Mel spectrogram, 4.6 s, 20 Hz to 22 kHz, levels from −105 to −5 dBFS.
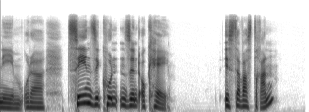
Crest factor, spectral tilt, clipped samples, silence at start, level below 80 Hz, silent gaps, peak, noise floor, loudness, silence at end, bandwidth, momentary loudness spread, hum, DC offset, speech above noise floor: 20 dB; -4.5 dB/octave; under 0.1%; 0 s; -60 dBFS; none; -6 dBFS; -79 dBFS; -23 LUFS; 0.55 s; 13.5 kHz; 10 LU; none; under 0.1%; 57 dB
